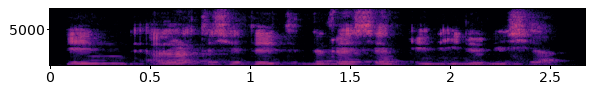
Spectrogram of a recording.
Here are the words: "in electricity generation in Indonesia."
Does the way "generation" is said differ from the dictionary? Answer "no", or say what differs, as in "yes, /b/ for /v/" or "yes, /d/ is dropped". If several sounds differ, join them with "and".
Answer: yes, /s/ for /ʃ/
